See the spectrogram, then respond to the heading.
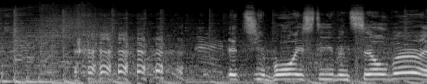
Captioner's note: laughter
